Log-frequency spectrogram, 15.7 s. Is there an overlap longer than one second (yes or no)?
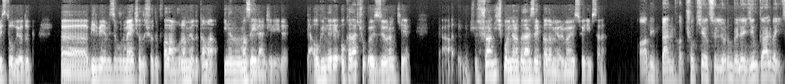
no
